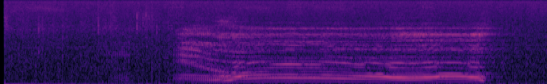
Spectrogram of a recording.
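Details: A large red deer stag, recorded by a camera trap in Parco Nazionale Foreste Casentinesi, gives a single deep, drawn-out rutting bellow, steady and rich in harmonics.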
